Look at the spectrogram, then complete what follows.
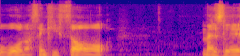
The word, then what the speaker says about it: Meslier: I think he thought Meslier Silent S would have been moved on at the time, who has now been moved on, or contracts run out and he's going.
